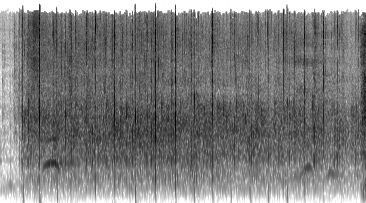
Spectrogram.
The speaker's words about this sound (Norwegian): Og parentesen der er …, takk for at dere leder oss så nydelig i dag. Ja, skal vi gi dem en klapp til? Ja.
